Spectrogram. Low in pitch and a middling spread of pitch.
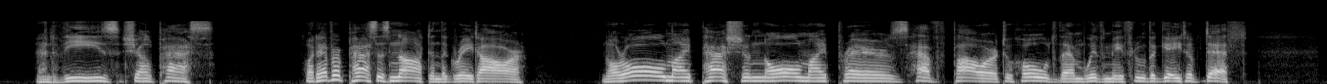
No: medium, 150 Hz; average, 3.6 semitones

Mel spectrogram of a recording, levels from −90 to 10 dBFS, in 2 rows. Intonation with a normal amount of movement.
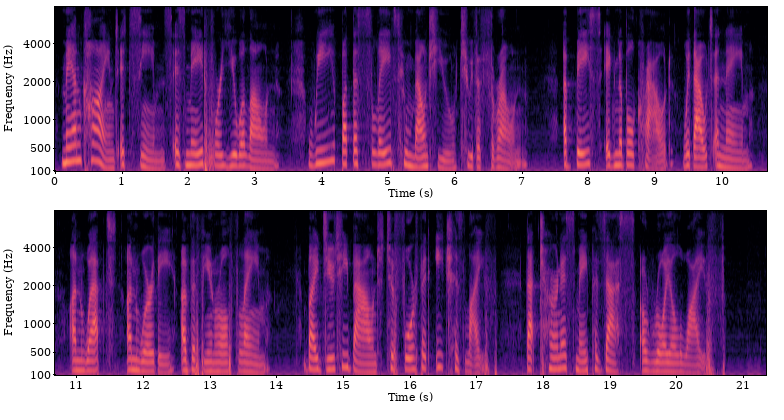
Yes: average, 4.3 semitones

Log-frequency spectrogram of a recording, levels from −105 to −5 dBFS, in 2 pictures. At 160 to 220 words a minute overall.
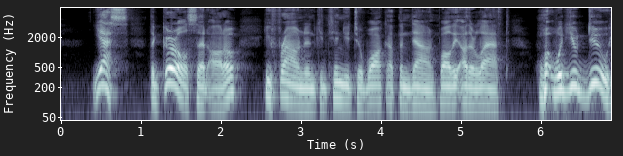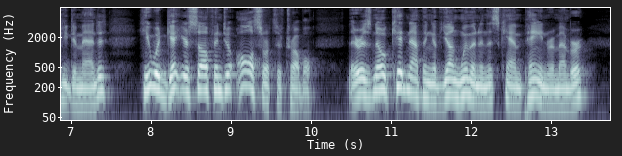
Yes: average, 190 wpm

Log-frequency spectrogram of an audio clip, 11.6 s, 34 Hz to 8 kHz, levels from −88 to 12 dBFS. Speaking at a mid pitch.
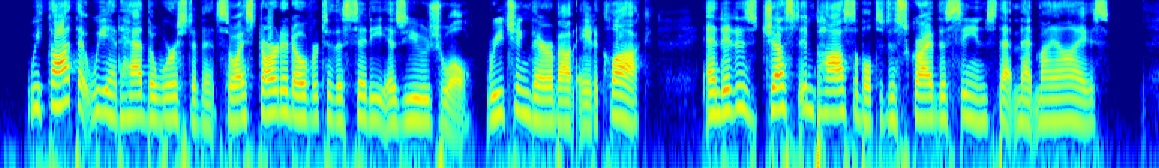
Yes: medium, 175 Hz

